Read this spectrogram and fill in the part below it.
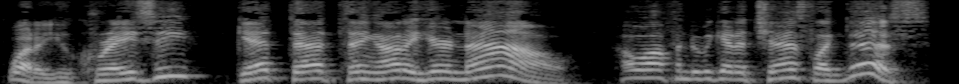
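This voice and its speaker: A man's voice: sits high, very animated, moderate pace, bright, forceful tone, heavily acted. A man playing a wry, sarcastic, exasperated father in a radio comedy. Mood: practical, eager. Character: dry, wisecracking, exasperated father of the household. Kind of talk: sitcom-style radio comedy acting.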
